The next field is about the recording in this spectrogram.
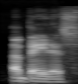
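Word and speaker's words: abatis: South how do you Warfare how do you spell that abatus like it sounds AB a t i s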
